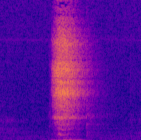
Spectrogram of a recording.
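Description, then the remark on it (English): A single short, forceful nasal snort made by a voice imitating a dismissive scoff, a breathy burst of about half a second standing alone against quiet background. “They snort at it. They blow their nose at it.”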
